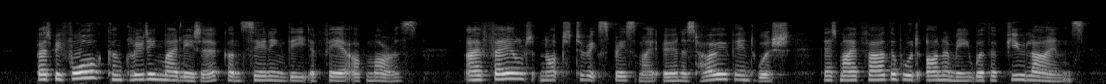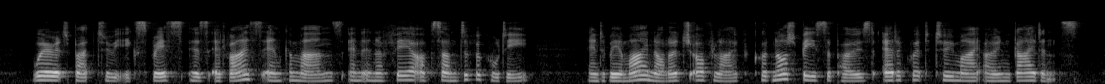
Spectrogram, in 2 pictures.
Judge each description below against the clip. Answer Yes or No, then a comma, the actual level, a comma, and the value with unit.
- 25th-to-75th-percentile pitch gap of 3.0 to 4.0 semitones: Yes, average, 3.6 semitones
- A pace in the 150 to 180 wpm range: Yes, average, 165 wpm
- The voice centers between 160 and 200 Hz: Yes, medium, 185 Hz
